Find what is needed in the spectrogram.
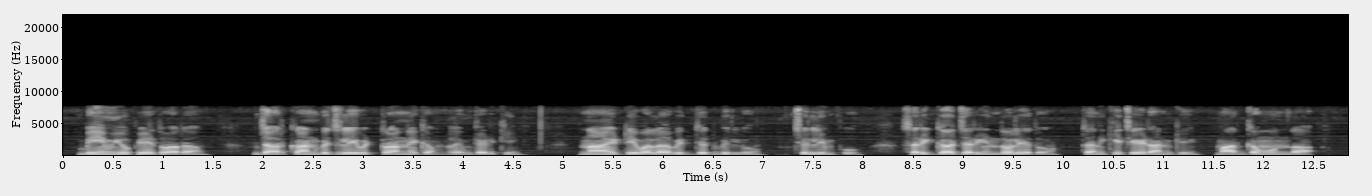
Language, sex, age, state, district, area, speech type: Telugu, male, 18-30, Andhra Pradesh, N T Rama Rao, rural, read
